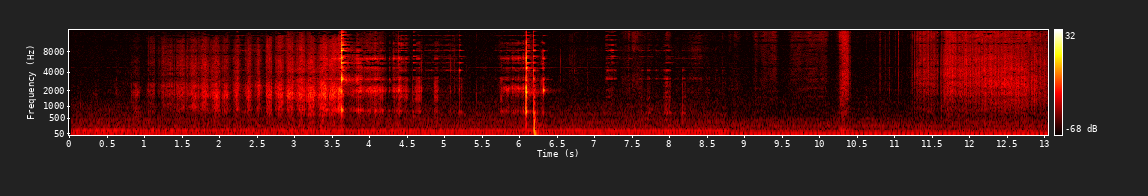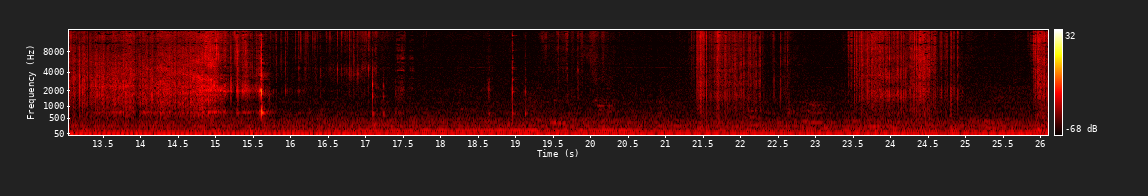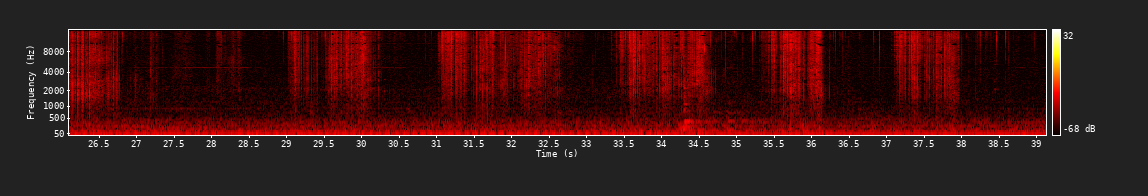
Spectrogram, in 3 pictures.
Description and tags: Cutting Mango 1 (plate)
Cutting a mango on a ceramic plate.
